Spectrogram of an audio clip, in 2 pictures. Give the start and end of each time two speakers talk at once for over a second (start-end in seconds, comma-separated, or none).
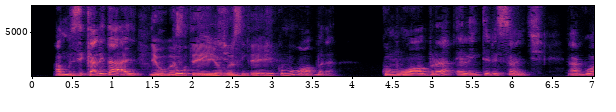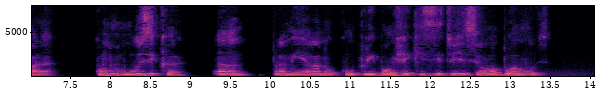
1.5-3.0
